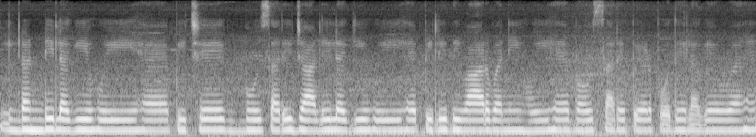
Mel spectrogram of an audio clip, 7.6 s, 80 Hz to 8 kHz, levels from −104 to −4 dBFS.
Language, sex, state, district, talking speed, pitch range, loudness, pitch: Hindi, female, Chhattisgarh, Sarguja, 190 wpm, 180-185 Hz, -15 LUFS, 180 Hz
